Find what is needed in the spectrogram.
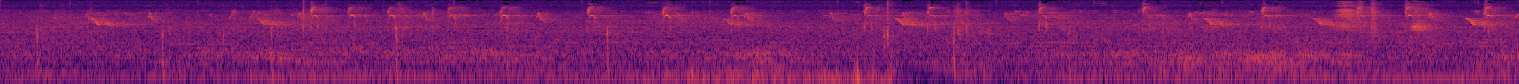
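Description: Birds chirping over and over in short falling calls, about one or two a second, over a steady low outdoor rumble, with a few faint knocks.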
